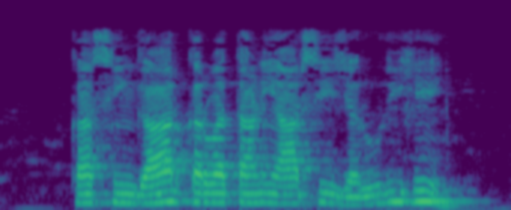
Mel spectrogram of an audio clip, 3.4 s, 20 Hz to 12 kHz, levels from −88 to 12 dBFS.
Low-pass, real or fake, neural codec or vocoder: 7.2 kHz; real; none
